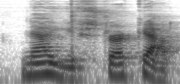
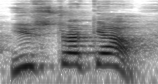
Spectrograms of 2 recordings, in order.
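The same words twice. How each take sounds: First: Said in the usual way. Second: OUT called higher and louder, falling hard; emphatic repeat. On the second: Retold or imitated. Retelling the umpire's verdict, punched louder and higher.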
